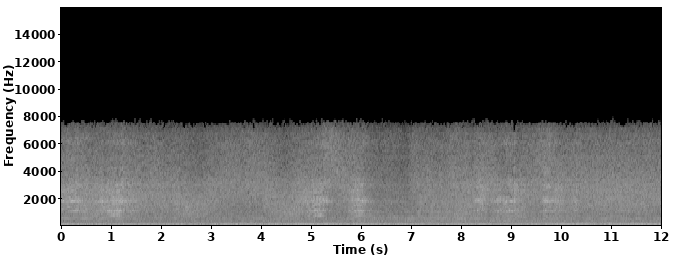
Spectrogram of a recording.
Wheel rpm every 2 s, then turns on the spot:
40, 0, 10, 10, 30, 0.
none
